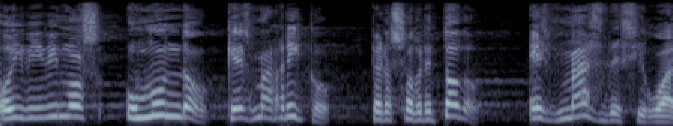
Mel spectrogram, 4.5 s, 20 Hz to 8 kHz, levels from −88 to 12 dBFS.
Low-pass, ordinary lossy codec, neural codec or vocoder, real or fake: 7.2 kHz; none; codec, 16 kHz, 8 kbps, FreqCodec, larger model; fake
